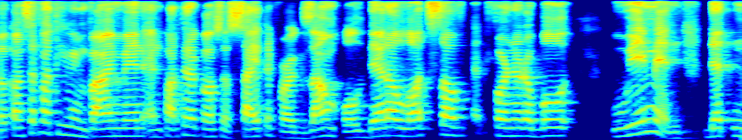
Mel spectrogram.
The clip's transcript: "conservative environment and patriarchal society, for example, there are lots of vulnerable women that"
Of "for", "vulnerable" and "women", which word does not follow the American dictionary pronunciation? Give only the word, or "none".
vulnerable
